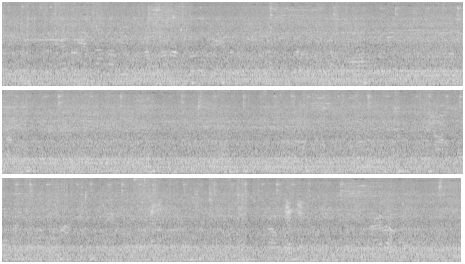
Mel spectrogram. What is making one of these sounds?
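A diesel bus engine roars under load, heard from inside the cab.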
